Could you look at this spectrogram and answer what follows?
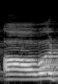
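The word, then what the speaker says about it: hour: है लगता है जी ह को हटाकर जब प्रनंसीएशन करेंगे ना अब बोलेंगे अवर ए बोलेंगे ना आप विदाउट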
